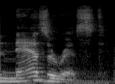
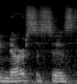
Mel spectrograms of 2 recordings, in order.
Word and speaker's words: narcissist: i remember for years i called him the nazarist because that's how my brother pronounced it when he was like five and i got older and i heard them say narcissist and then i realized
